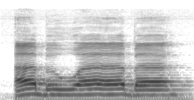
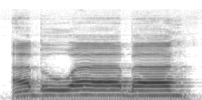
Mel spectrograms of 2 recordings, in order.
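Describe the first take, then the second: Both takes have the same delivery.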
